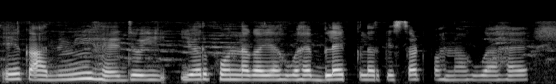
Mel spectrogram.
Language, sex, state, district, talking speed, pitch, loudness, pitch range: Hindi, female, Jharkhand, Palamu, 160 wpm, 220 Hz, -17 LUFS, 215-230 Hz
